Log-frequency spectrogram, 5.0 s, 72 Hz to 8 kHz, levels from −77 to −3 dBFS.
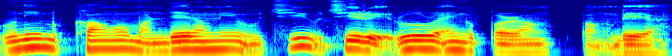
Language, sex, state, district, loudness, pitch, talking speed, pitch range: Garo, male, Meghalaya, South Garo Hills, -17 LUFS, 125 Hz, 85 wpm, 100-135 Hz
